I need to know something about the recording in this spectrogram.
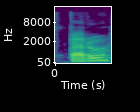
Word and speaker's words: pwru: Okay, so let's say that, okay, so I'm going to run the PWR, although my colleague Joe suggested to pronounce it as Peru, so it's easier to pronounce, but anyway, so I'm going to attach those K-probes.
